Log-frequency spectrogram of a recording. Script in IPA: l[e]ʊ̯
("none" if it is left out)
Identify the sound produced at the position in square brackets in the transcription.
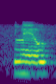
ẽ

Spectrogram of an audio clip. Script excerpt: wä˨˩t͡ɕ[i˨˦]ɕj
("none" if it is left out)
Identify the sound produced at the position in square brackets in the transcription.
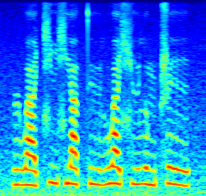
i˥˨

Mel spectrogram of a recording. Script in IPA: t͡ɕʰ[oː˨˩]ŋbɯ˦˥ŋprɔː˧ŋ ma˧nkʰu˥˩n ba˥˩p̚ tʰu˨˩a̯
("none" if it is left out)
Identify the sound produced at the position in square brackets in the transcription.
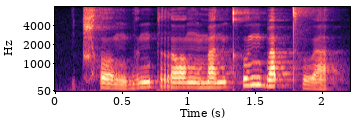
oː˨˩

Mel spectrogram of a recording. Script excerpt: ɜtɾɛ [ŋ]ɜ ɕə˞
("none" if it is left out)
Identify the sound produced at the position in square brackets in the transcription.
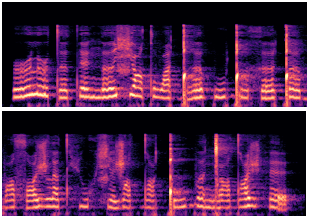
ŋ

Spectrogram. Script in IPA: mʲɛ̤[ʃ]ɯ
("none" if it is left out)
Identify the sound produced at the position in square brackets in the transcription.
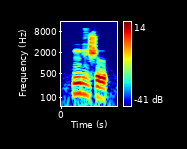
ʃ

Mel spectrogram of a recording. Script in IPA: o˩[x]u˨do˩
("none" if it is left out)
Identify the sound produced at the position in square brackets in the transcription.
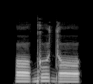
ɡ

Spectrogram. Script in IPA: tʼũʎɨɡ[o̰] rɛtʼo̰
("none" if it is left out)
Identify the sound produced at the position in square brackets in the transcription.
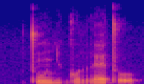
o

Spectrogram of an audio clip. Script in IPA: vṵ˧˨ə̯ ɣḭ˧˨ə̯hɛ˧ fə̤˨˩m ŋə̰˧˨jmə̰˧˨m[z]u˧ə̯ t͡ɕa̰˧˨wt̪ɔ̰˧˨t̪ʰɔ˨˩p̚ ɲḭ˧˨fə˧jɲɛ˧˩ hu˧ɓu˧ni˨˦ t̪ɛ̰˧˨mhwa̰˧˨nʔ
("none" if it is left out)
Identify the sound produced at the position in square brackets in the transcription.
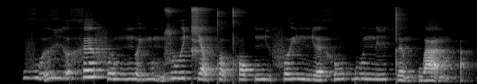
z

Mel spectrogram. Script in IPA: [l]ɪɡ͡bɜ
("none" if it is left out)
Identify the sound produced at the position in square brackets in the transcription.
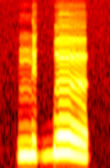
n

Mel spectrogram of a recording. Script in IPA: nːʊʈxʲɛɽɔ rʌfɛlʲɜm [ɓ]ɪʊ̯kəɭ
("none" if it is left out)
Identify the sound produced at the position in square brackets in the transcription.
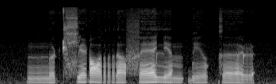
ɓ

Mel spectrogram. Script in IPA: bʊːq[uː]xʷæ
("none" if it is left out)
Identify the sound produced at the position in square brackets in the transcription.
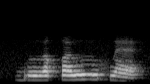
ʊː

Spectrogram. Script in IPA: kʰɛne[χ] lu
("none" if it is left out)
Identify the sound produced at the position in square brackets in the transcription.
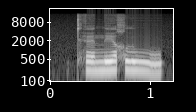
χ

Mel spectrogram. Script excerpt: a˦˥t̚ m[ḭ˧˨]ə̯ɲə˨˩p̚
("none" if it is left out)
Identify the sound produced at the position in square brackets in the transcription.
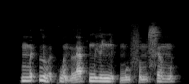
i˧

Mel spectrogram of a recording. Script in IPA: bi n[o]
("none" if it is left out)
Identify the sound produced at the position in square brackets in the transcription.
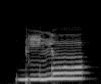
o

